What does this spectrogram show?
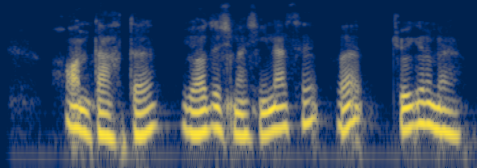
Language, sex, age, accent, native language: Uzbek, male, 35+, Farg'ona, Uzbek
